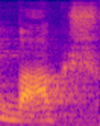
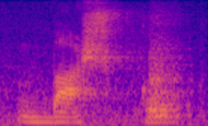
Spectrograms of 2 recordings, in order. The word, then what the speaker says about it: বাক্স: আর এখানে বাক্স, প্রথমে ছিল ক, পরে ছিল স, কেউ কেউ বলে এটাকে বাস্ক।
